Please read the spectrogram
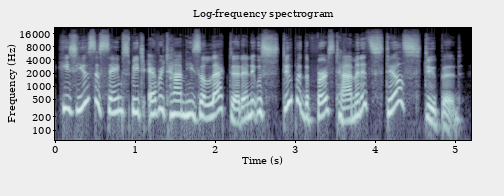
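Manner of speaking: put-on a scornful girl, slowing on stupid. Daughter scorning the speech to her mother, disgusted. Regina voiced higher than narration.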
